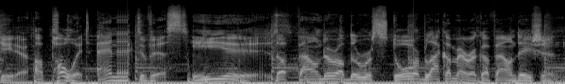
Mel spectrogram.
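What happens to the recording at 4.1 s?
A brief stutter from 4.11 to 4.13 s: a repeated buffer, where late audio made the device replay its last roughly 23 ms block, fitting a 1024-sample buffer.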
